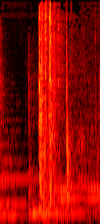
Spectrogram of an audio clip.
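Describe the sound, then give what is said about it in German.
A door is opened with a soft thunk and a short rattling, creaking burst of sound over a steady low hum. “Ich mach mal die Tür auf.”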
